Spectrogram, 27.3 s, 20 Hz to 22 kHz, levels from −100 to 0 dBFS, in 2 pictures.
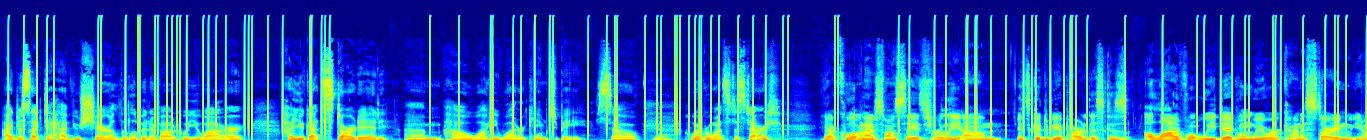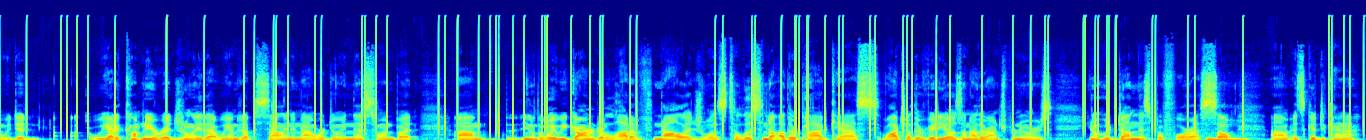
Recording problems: crackle, like an old record; loud; 6 dB below the speech

